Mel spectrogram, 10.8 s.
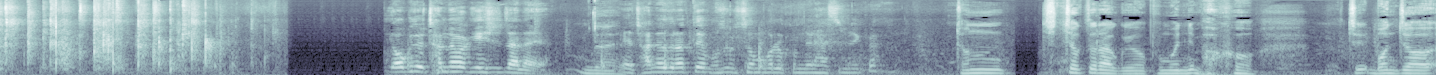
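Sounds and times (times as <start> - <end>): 
audience clapping: 0.0 - 2.2
speech: 2.9 - 10.7.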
